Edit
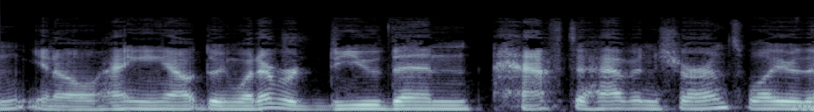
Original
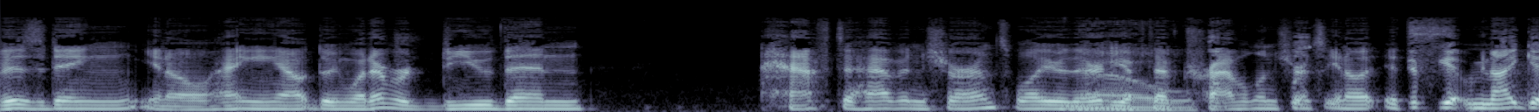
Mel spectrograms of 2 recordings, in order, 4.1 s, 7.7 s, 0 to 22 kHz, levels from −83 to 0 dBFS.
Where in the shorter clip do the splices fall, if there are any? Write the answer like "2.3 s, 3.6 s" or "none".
2.4 s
